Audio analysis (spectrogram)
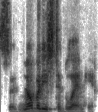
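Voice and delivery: ordinary talk, nothing marked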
